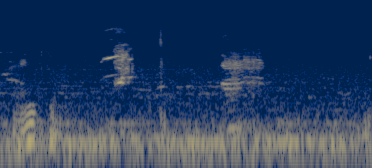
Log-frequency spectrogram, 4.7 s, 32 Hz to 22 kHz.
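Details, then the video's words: Duck swimming in a pond at JP Palace, Agra, at six o'clock on a November morning, 6 November 2018. Two short nasal, buzzy quacks about one and a half seconds apart over low background rumble, with faint voices at the start. "sweet sounds of duck"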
